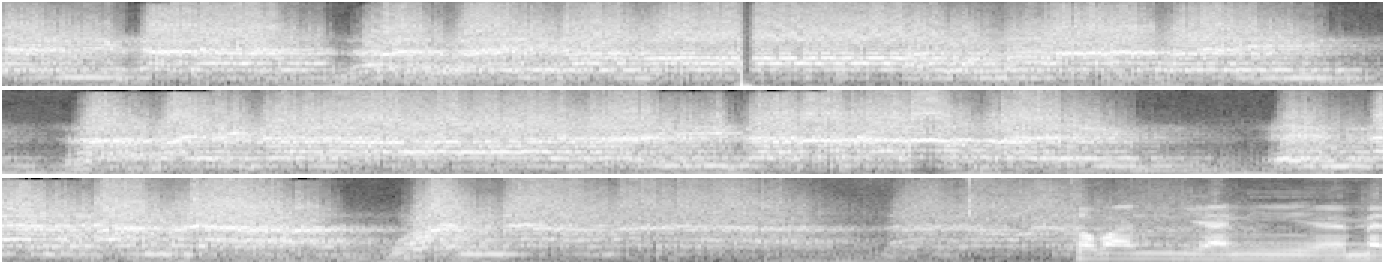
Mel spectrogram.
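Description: A large crowd of men chants loudly in unison.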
